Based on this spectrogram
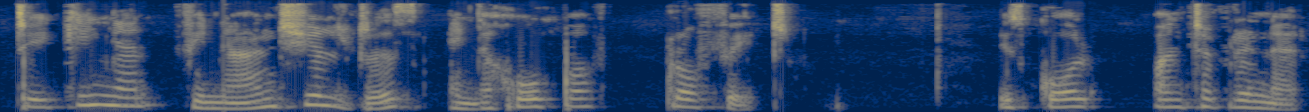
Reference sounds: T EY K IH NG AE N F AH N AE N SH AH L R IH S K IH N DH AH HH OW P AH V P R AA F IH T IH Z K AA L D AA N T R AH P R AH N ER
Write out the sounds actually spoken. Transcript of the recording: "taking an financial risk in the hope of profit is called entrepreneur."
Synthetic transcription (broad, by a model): T EY K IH NG AE N F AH N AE N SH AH L R IH S K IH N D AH HH OW P AH V P R AA F IH T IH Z K AA L D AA N T R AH P R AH N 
